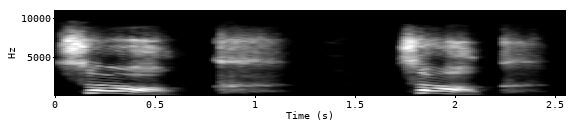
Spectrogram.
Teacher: makes it long such as you have in Talk That Talk the L is silent that letter L is silent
